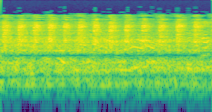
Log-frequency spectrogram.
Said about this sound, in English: Is that a steam car? Apparently. Yeah, that's what I thought.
